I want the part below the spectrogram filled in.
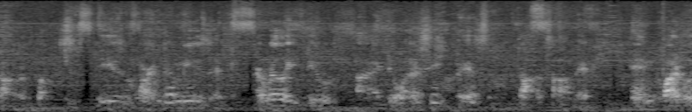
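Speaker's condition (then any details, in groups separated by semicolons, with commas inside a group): Cerebellar ataxia from brain tumour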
